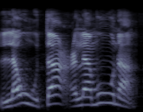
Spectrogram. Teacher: تا کے بعد عین ہے، عین کو صاف پڑھیں گے، حلق سے پڑھیں گے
